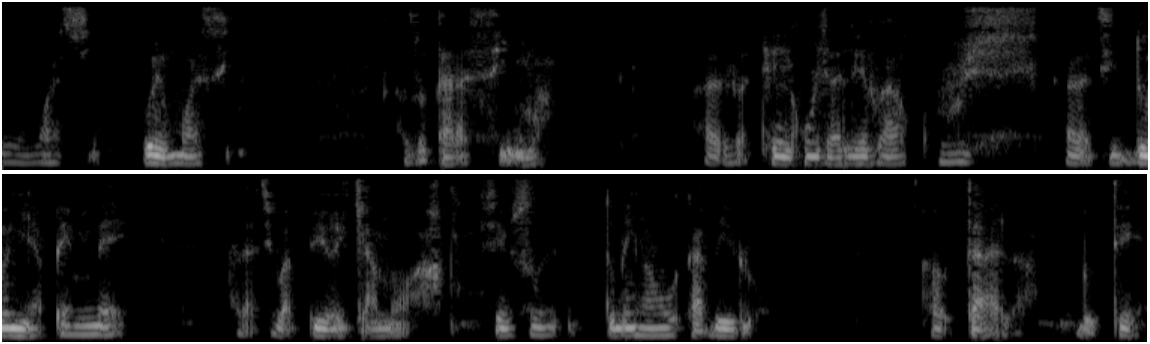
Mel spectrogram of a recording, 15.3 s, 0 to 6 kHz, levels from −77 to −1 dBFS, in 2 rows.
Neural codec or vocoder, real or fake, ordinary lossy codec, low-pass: codec, 16 kHz, 8 kbps, FunCodec, trained on Chinese and English, 25 frames a second; fake; MP3, 24 kbps; 5.4 kHz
